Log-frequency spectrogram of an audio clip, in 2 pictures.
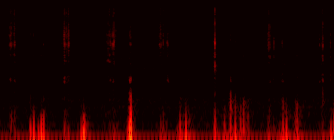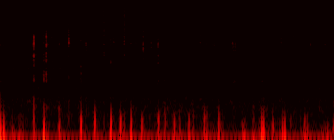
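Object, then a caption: Wooden table tennis paddle with rubber face. A wooden ping pong paddle with a black rubber face is held in both hands while fingertips tap and peel on its sticky rubber. The result is a steady run of soft, low thumps with crisp, bright sticky clicks and crackles as the fingers pull away from the surface.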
